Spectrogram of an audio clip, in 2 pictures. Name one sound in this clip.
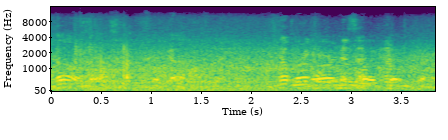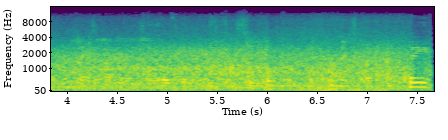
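A younger man talks and laughs, close by.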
